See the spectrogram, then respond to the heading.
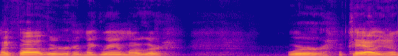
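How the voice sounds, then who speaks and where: A man speaks with a Chicago accent at a very slow pace. His tone is dark and mellow. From Illinois, Chicago area. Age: 60s. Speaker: retired home cook, video creator. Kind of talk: casual cooking video. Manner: chatty, rambling conversational.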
